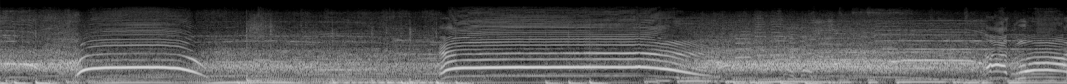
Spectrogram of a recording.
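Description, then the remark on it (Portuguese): A crowd of people shouts and whoops loudly together in two long sustained bursts, with voices rising and falling in pitch over a dense, noisy background of cheering. “Ei, você quer dar um grito?”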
